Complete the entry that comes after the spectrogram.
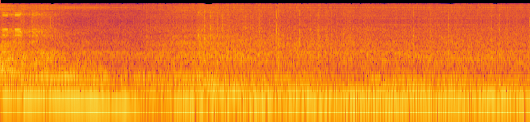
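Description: Car engines as a line of cars drives past. In the first two seconds the nearest car's engine note falls in pitch as it goes by, then a steady low engine drone follows from the next cars.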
